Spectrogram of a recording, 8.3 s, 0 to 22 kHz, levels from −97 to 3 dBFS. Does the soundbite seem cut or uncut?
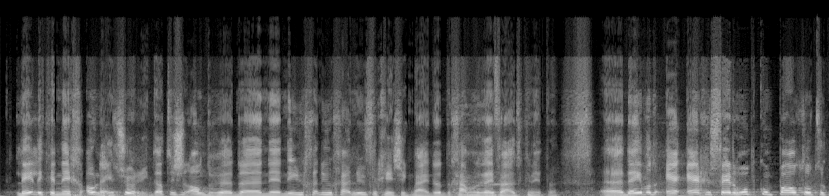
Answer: uncut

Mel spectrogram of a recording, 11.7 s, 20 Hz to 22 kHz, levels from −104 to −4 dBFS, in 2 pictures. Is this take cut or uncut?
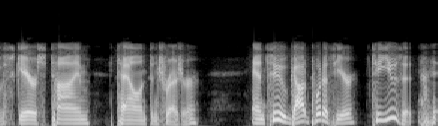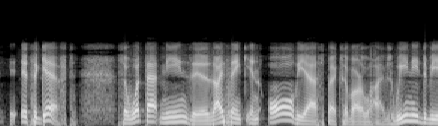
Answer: uncut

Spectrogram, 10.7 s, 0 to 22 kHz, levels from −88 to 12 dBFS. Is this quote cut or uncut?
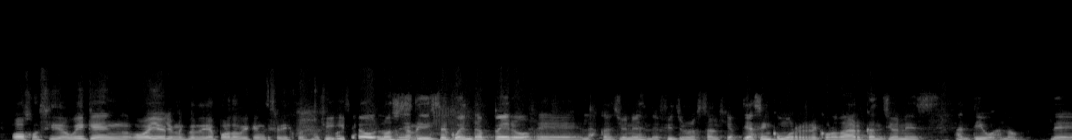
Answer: cut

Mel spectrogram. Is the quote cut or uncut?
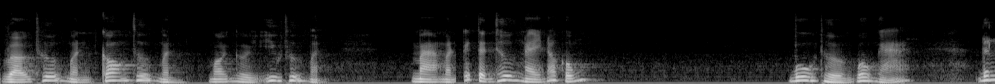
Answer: cut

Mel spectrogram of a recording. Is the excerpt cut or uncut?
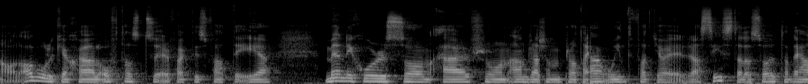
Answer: cut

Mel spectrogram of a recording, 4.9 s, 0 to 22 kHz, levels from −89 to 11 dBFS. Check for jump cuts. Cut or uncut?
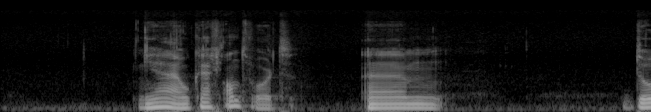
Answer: cut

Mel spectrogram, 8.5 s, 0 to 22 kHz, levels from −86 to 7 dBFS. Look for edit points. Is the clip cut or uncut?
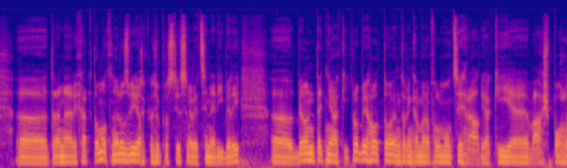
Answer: cut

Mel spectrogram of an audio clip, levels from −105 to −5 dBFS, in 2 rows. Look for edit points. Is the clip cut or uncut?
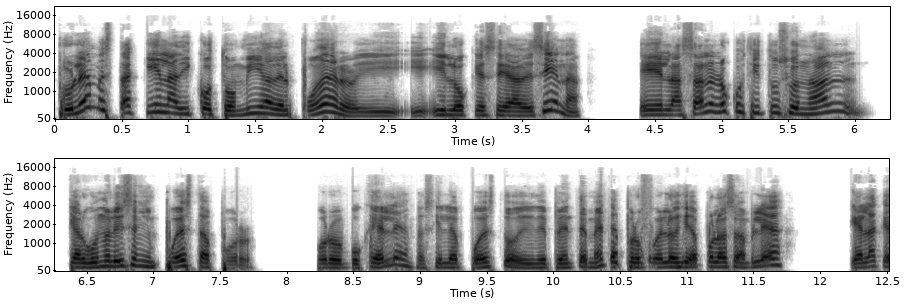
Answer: uncut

